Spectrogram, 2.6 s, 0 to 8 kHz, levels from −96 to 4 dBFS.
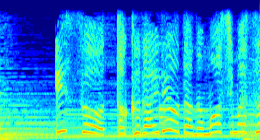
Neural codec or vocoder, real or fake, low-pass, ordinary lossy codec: none; real; 7.2 kHz; none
